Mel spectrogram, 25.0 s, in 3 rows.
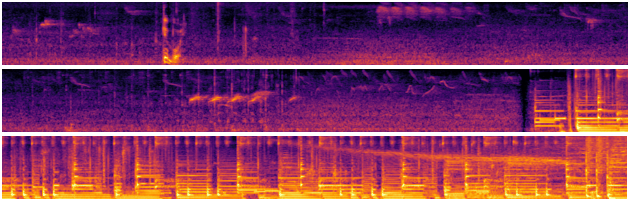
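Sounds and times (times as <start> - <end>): faint background noise: 0.0 - 15.4
wild birds chirping: 0.0 - 15.4, 16.2 - 25.0.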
